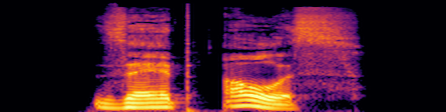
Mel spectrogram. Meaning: inflection of aussäen: 1. second-person plural present 2. third-person singular present 3. plural imperative
- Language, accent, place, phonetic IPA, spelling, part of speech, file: German, Germany, Berlin, [ˌzɛːt ˈaʊ̯s], sät aus, verb, De-sät aus.ogg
